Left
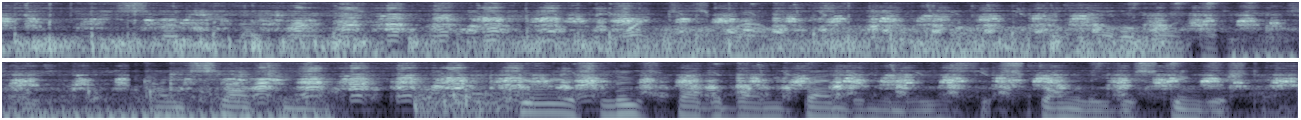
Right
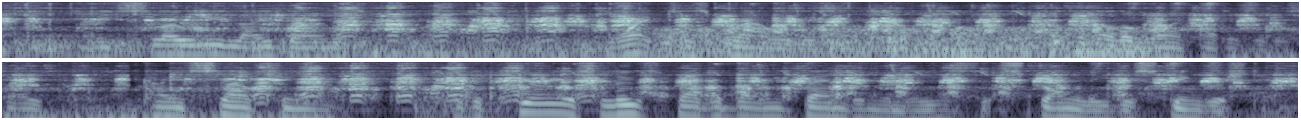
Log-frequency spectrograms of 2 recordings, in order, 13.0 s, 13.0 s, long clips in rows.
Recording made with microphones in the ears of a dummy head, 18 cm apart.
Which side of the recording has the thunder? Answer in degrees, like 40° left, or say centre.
20° right.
